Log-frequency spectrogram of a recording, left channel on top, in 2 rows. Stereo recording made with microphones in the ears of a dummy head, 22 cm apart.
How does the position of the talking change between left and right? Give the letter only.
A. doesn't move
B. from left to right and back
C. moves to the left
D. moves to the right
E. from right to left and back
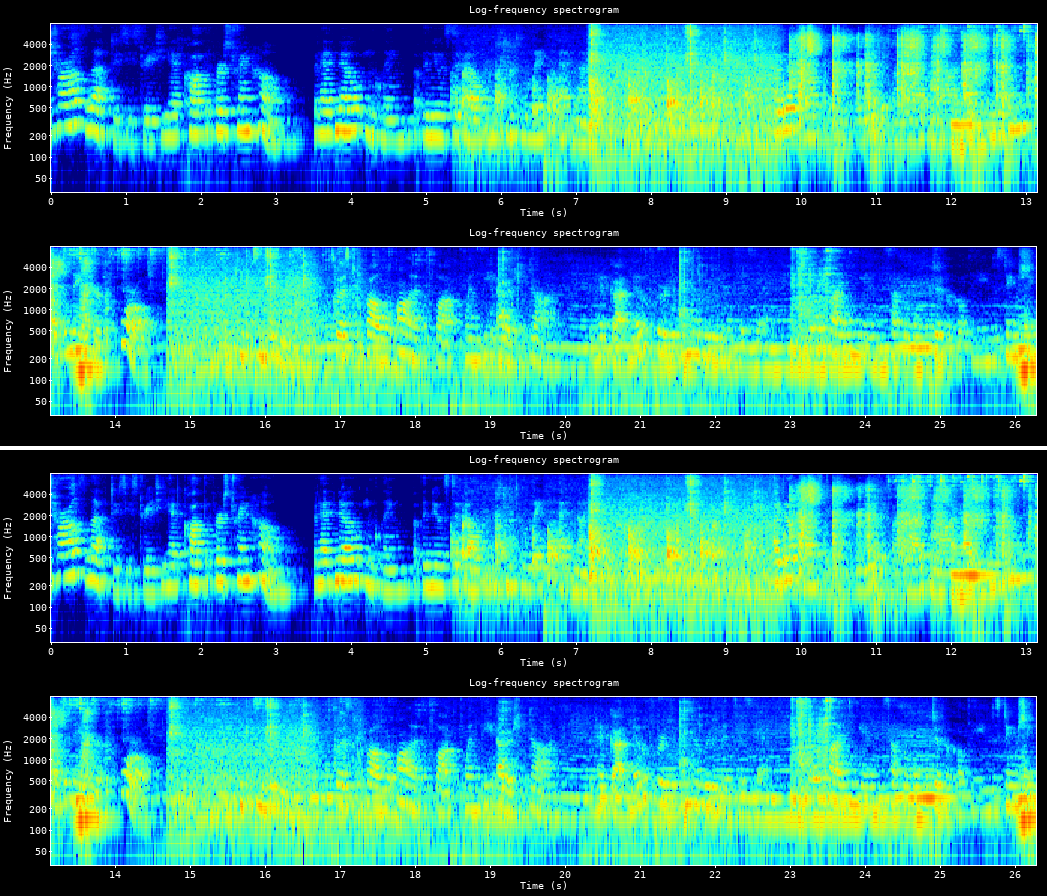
E.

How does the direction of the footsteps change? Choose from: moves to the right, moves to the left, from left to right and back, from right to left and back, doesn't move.
moves to the left.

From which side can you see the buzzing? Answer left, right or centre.
right.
